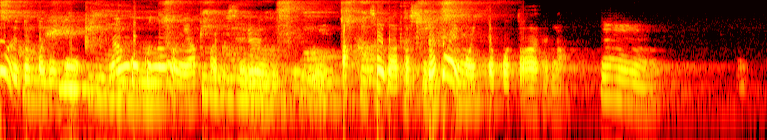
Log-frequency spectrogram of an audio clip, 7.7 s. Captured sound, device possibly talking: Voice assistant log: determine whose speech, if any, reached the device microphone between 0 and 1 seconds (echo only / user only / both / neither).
both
